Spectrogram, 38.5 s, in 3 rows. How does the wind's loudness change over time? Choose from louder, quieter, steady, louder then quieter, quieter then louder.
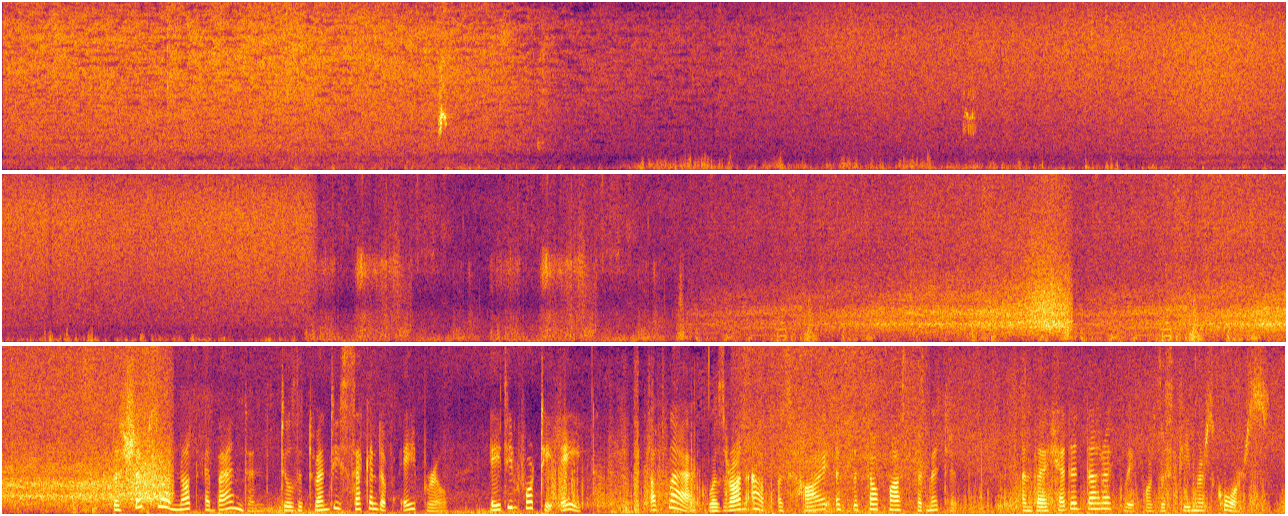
louder.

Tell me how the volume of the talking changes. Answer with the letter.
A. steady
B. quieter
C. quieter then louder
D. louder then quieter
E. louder
A.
